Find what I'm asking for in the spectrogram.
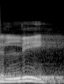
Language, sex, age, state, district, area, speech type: Sindhi, male, 30-45, Gujarat, Junagadh, rural, spontaneous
